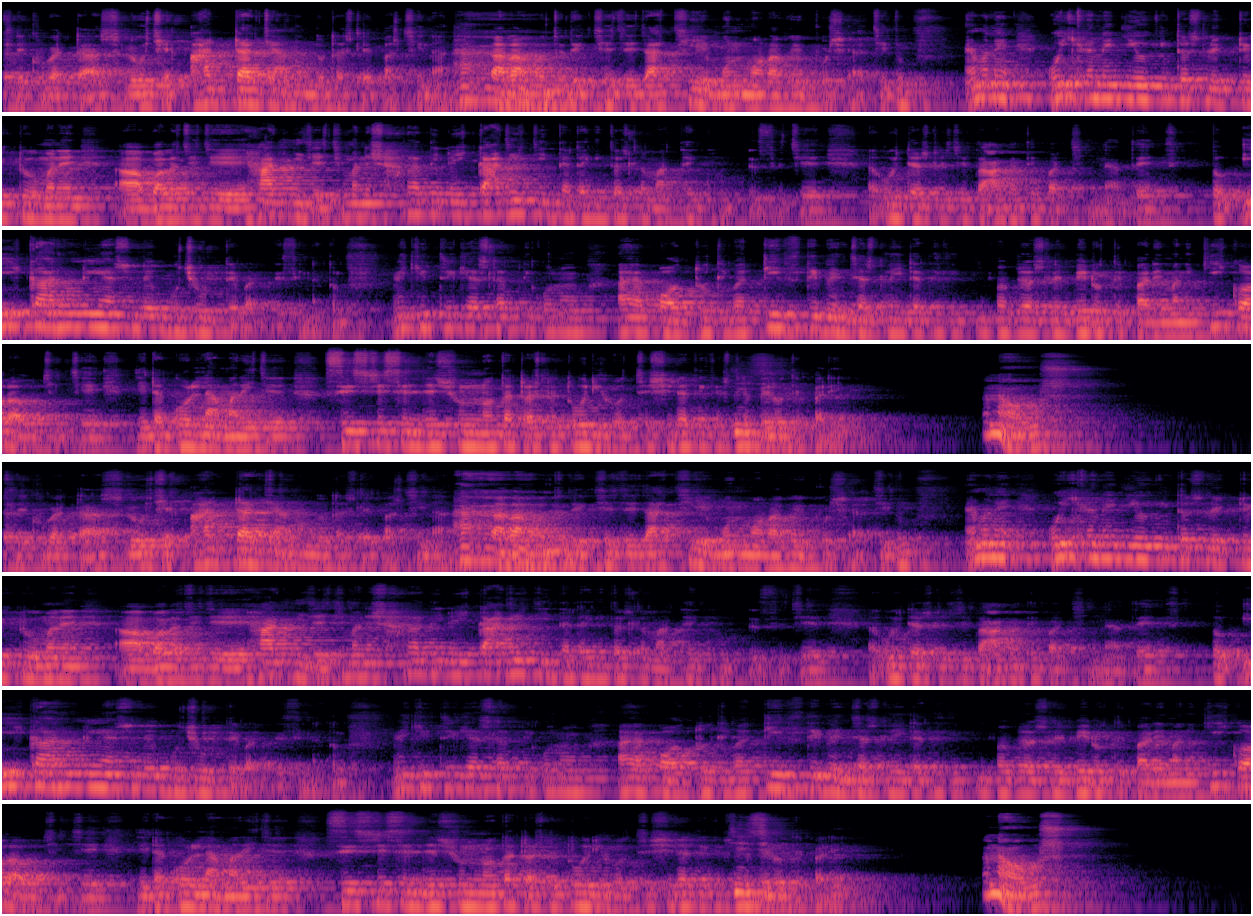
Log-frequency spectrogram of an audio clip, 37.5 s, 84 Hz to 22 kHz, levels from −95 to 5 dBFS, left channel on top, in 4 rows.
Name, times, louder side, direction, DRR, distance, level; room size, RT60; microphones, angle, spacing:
voice 1, 0.0-3.3 3.7-7.0 7.2-14.6 15.0-15.1 15.3-18.0 18.4-28.4 28.7-34.4, left 1 dB, 75° left, 6 dB, 4.1 m, -34 dB
voice 2, 3.4-4.3 33.6-34.1 35.4-36.0, right 2 dB, 85° right, 3 dB, 1.5 m, -32 dB
25.0 x 13.5 x 9.2 m, 1.3 s
head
